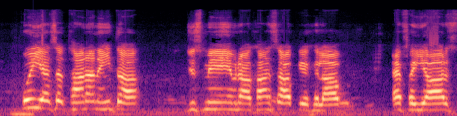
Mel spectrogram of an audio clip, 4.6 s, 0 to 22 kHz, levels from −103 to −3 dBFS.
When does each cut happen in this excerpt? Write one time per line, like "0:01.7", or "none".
none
